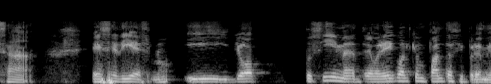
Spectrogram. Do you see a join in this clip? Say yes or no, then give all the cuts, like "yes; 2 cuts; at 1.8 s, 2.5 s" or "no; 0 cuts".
yes; 1 cut; at 1.5 s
